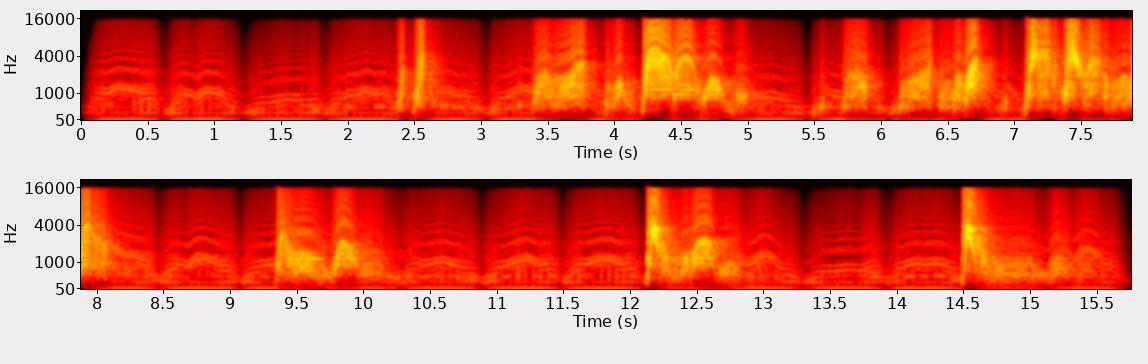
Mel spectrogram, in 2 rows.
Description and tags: Micbl28rev4
Low, modulated hums with erratic zaps. Made on an Alesis Micron and processed.
zaps, synthesizer, micron, hum, alesis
